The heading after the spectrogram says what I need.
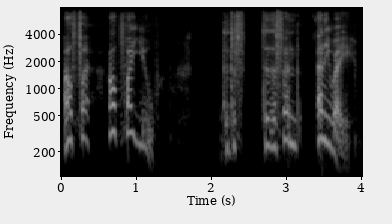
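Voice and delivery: put-on high, stammering kid voice; nervous brave boy. Deku tells Bakugo he'll fight him anyway, high nervous voice. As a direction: force out a shaky challenge.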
